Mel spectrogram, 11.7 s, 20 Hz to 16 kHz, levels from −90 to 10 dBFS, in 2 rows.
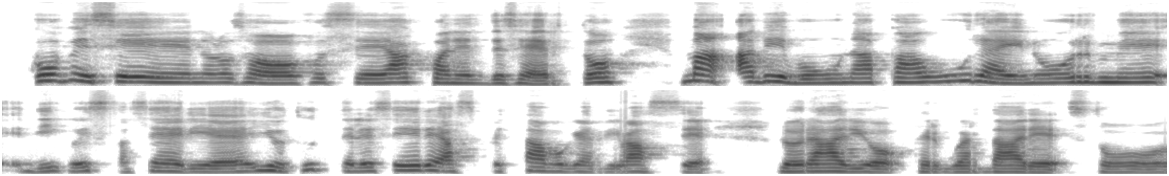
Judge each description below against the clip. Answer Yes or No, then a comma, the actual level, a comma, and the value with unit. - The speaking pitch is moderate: Yes, medium, 175 Hz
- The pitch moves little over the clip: No, average, 5.3 semitones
